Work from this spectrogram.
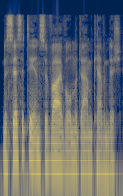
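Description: A man voicing a composed, formal captain who speaks courteously and smoothly. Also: on the low side, brisk, a bit bright, dry recording. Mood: formal, guarded.

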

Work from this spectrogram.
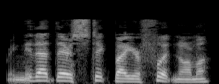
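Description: A man's voice: a little high, expressive, moderate pace, creaky, a bit bright, no echo, voice pushed up, heavily acted. A man voicing a wounded older farmer in an audiobook story, plainspoken, stern and stubborn, with folksy country talk. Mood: instructing. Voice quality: breathless.

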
